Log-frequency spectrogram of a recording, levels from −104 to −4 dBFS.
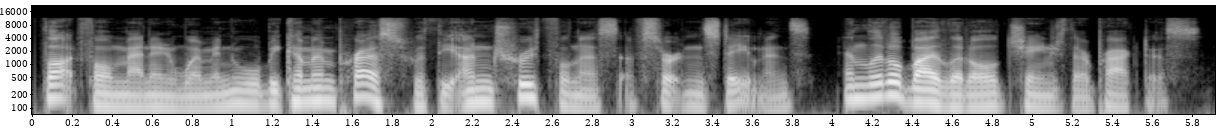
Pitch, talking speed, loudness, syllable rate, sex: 120 Hz, 205 wpm, -22 LUFS, 6.4 syllables/s, male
